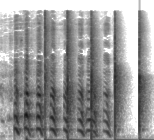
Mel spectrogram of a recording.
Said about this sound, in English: Let's do some clapping. All right, we're done.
